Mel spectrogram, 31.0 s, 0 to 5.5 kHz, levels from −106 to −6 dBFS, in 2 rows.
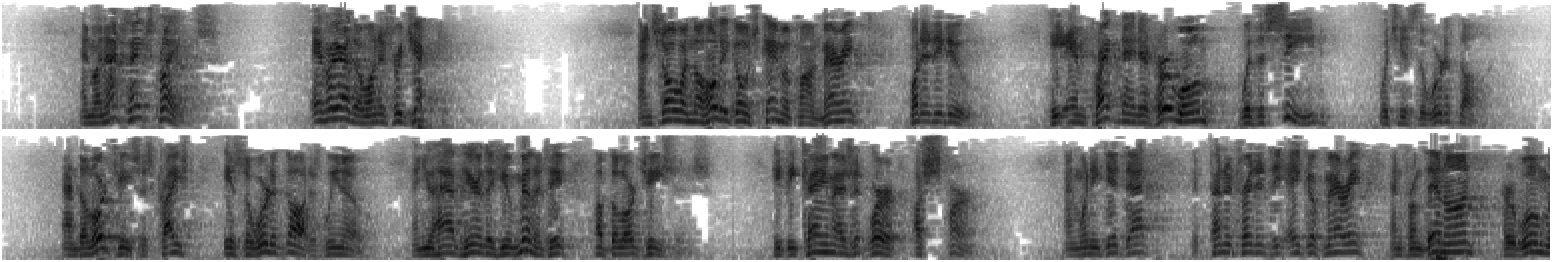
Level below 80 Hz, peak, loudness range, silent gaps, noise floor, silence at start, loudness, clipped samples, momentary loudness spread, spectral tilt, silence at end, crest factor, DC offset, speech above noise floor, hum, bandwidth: -42 dBFS; 0 dBFS; 5 LU; none; -73 dBFS; 0.8 s; -14 LUFS; under 0.1%; 14 LU; -6 dB/octave; 0 s; 18 dB; under 0.1%; 57 dB; none; 5.4 kHz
